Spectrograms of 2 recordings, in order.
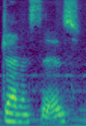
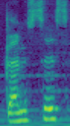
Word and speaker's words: Jenisys: You can follow me on Instagram, Facebook, and TikTok on Pray2 Jesus with Genesis. Genesis is spelled J-E-N-I-S-Y-S.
